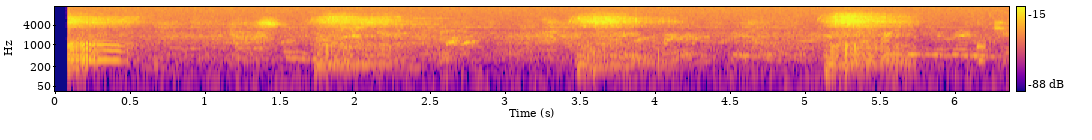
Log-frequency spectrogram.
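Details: Baby snoring: soft, wheezy snorts and whistling breaths repeating about every two seconds, light snoring.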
